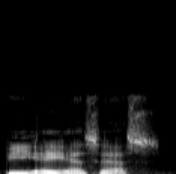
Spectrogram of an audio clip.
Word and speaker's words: Bass: Oh, yeah, no, Bass like the fish. Ah, well, Martha there you go. Bass.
